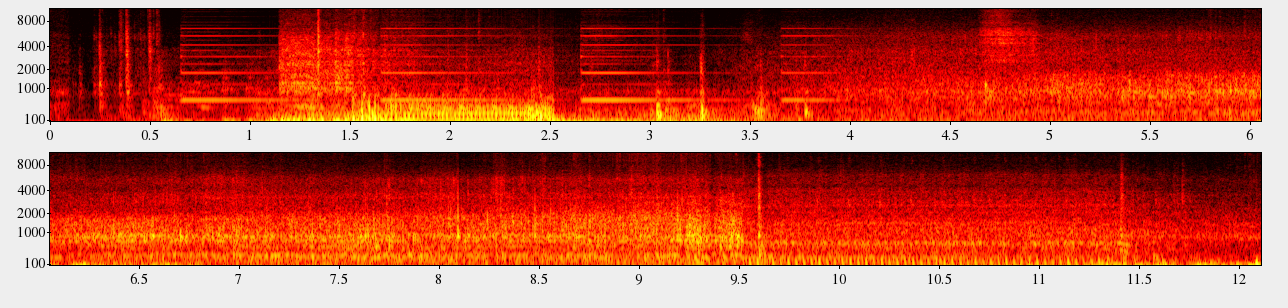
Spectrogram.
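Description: A Volkswagen hatchback's engine starts about a second in. The car then drives along a leaf-covered dirt track, with engine and tyre noise building steadily, and it settles to idling near the end.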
